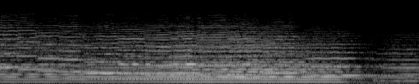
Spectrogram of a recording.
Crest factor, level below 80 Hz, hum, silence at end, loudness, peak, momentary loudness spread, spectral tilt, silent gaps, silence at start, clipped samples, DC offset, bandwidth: 14 dB; -60 dBFS; none; 0 s; -28 LUFS; -14 dBFS; 7 LU; -5 dB/octave; none; 0 s; under 0.1%; under 0.1%; 15 kHz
